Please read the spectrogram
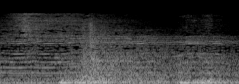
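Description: Transition sound effects: swishing sweeps with two deep low booms, about half a second in and near the end, as the background music fades out.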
